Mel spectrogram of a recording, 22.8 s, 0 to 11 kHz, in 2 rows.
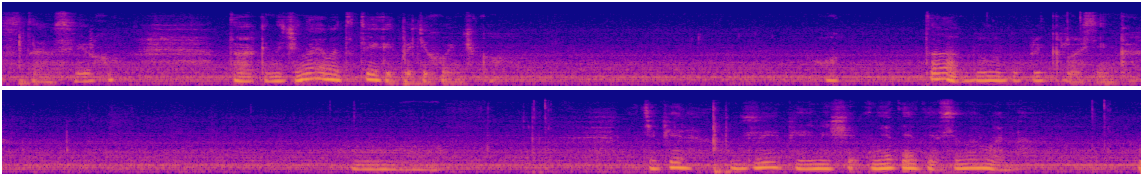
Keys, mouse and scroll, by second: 0.0 KP_1, 3.9 g, 16.6 click, 18.4 g.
